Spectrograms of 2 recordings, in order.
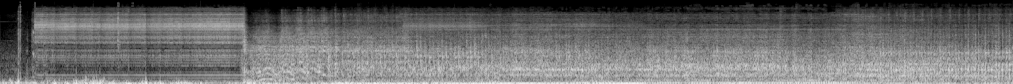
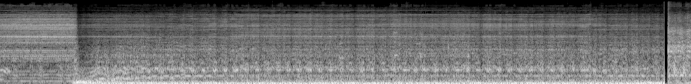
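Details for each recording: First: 1962 Kenworth W925, Cummins Big Cam diesel, sat 18 years, after the fuel lines were replaced and the filter topped off. The starter grinds about two seconds, then the engine catches and settles into a low, even idle running on its own tank. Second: 1962 Kenworth W925, Cummins Big Cam diesel, sat 18 years. Heavy cranking at about three turns a second without catching. It is fuel-starved: the return line is dry and the filter is not pulling fuel.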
